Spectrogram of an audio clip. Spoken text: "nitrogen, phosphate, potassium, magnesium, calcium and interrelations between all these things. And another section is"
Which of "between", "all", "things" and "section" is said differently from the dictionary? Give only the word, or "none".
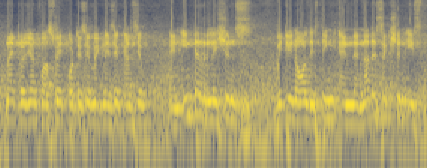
things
